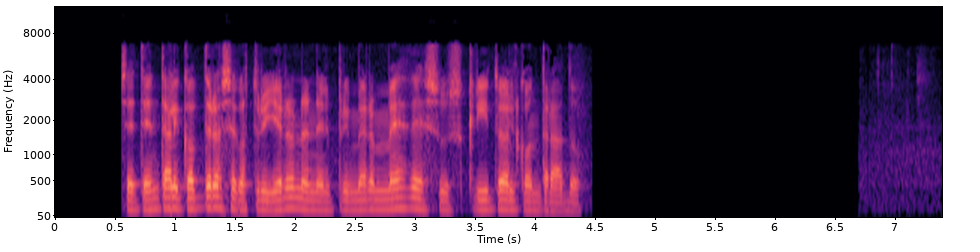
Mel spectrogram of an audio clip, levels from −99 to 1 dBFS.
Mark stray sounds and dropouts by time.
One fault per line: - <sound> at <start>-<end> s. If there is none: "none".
none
